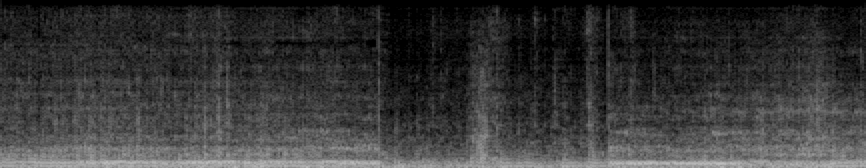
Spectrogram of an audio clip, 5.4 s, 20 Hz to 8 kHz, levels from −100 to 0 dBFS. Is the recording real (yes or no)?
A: no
